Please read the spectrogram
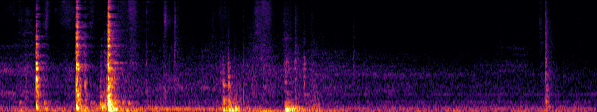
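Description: Several sharp clinks and knocks of bowls and dishes being shifted in a cupboard while someone looks for a bigger bowl, a quick cluster early on followed by a few scattered clatters, with no talking.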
